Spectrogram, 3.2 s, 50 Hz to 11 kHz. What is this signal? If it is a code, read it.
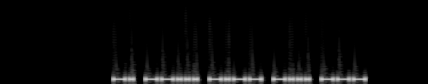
Morse code, heard as a keyed tone, about 40 wpm, 700 Hz. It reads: N7YBO
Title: USA Call Signs - 5 Characters - 2x Character Spacing - 40wpm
